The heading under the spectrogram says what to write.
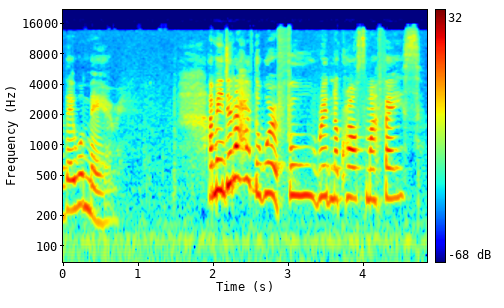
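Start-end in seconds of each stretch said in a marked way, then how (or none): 1.9-4.8 high-pitched indignant rant; exasperated stage rant. Acted. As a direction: protest it in disbelief, pitched well up. Indignant rant about lying men.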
